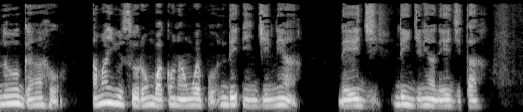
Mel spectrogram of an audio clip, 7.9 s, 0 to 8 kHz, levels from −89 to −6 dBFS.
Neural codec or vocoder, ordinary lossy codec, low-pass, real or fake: none; MP3, 32 kbps; 7.2 kHz; real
